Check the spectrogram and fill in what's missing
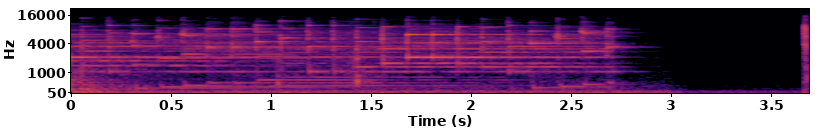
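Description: A melodic phone ringtone plays for an incoming call, a clear repeating tone pattern that rings for nearly three seconds and then stops, followed by a brief click.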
